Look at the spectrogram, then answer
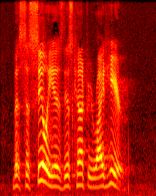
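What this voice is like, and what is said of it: Usual voice. Nothing is said of it.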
